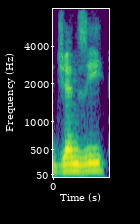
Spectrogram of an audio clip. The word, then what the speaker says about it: Jenzy: It's spelled J-E-N-Z-Y, Gen Z.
